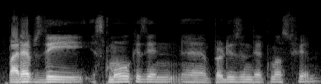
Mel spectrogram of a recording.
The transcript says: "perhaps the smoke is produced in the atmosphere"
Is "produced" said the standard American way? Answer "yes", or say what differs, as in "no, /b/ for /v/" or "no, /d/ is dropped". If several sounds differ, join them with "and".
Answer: no, /t/ is dropped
